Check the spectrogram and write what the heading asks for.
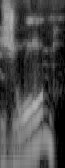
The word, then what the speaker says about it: Zawn: Is it Zawn? Yeah, like dawn.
